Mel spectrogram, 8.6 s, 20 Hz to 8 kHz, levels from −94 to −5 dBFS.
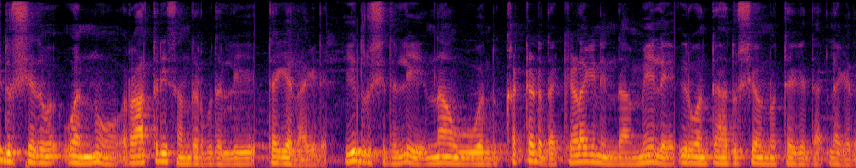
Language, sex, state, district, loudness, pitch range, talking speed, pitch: Kannada, male, Karnataka, Shimoga, -27 LUFS, 100-120 Hz, 110 wpm, 110 Hz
